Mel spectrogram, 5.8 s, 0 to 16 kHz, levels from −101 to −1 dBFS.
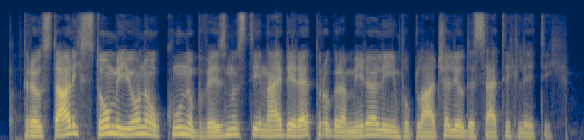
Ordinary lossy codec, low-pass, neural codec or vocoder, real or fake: AAC, 64 kbps; 10.8 kHz; codec, 24 kHz, 0.9 kbps, WavTokenizer, medium speech release version 2; fake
